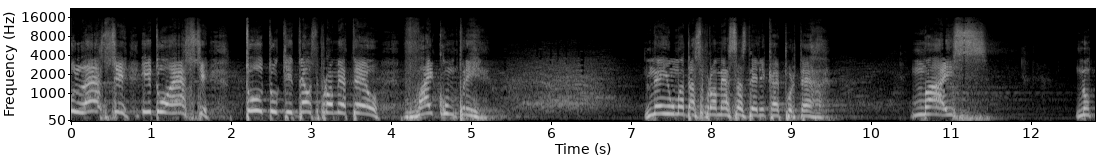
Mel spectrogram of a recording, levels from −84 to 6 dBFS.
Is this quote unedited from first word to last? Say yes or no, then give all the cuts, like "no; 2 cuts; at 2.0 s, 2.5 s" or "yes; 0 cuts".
yes; 0 cuts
